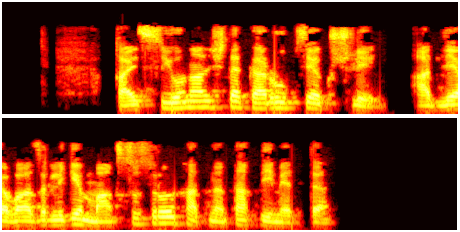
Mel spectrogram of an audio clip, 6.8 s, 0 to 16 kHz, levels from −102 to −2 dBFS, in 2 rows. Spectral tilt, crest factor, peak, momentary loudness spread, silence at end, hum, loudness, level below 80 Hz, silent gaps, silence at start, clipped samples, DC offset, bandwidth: -2.5 dB/octave; 18 dB; 0 dBFS; 9 LU; 0.95 s; none; -17 LUFS; -58 dBFS; 2.94-3.06 s; 0.85 s; under 0.1%; under 0.1%; 8.4 kHz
